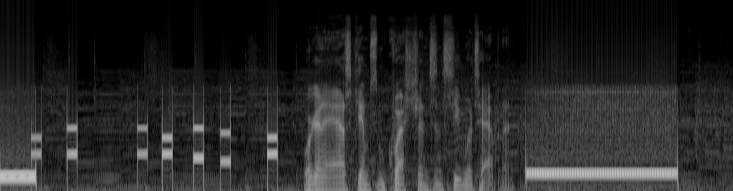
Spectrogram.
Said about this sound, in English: We're calling him.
